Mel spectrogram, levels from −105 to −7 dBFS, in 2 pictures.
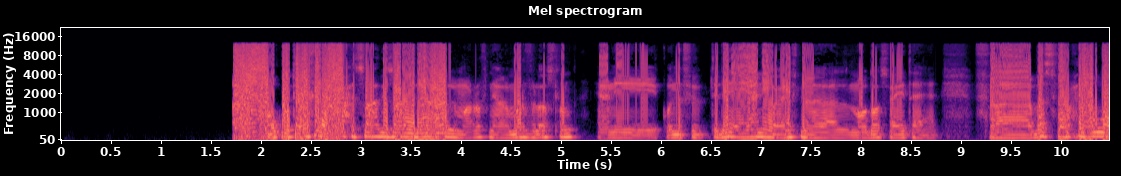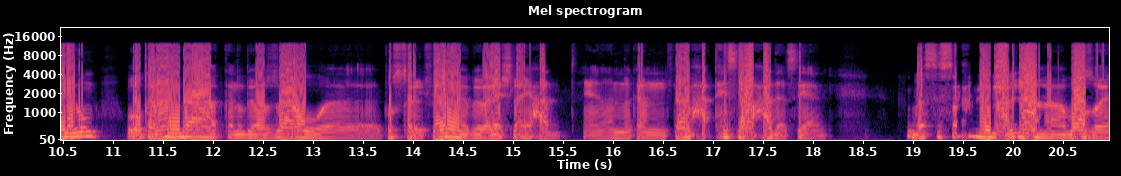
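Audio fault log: Throughout: integer overflow. The loudest peaks of the speech break into violent, hard cracks far sharper than ordinary clipping distortion, on a small fraction of samples, roughly 3 percent. The signal was pushed about 13 dB past full scale, and instead of being limited at the ceiling, each sample beyond the largest integer wrapped around to the opposite extreme, so the waveform jumps across the entire range in a single step wherever the level runs too high.
0.39 s to 20.88 s: word clock ticks. A steady train of sharp ticks of uneven strength runs through the speech, about fifty of them, roughly one every 0.4 s. This is the sound of a digital link read by a device on its own unlocked clock. The two clocks differ slightly, around 50 parts per million, and each time they slide past each other a single sample is dropped or repeated, leaving a brief discontinuity at a regular interval.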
